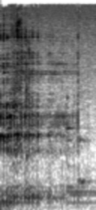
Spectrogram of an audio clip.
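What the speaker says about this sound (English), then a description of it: "is there gonna be a compilation of me burping, literally?" A single short, close burp from a young woman, low and croaky, lasting under a second with no talking over it.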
